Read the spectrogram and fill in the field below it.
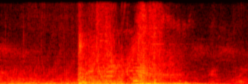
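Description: An energy beam fires with a buzzing whoosh.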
